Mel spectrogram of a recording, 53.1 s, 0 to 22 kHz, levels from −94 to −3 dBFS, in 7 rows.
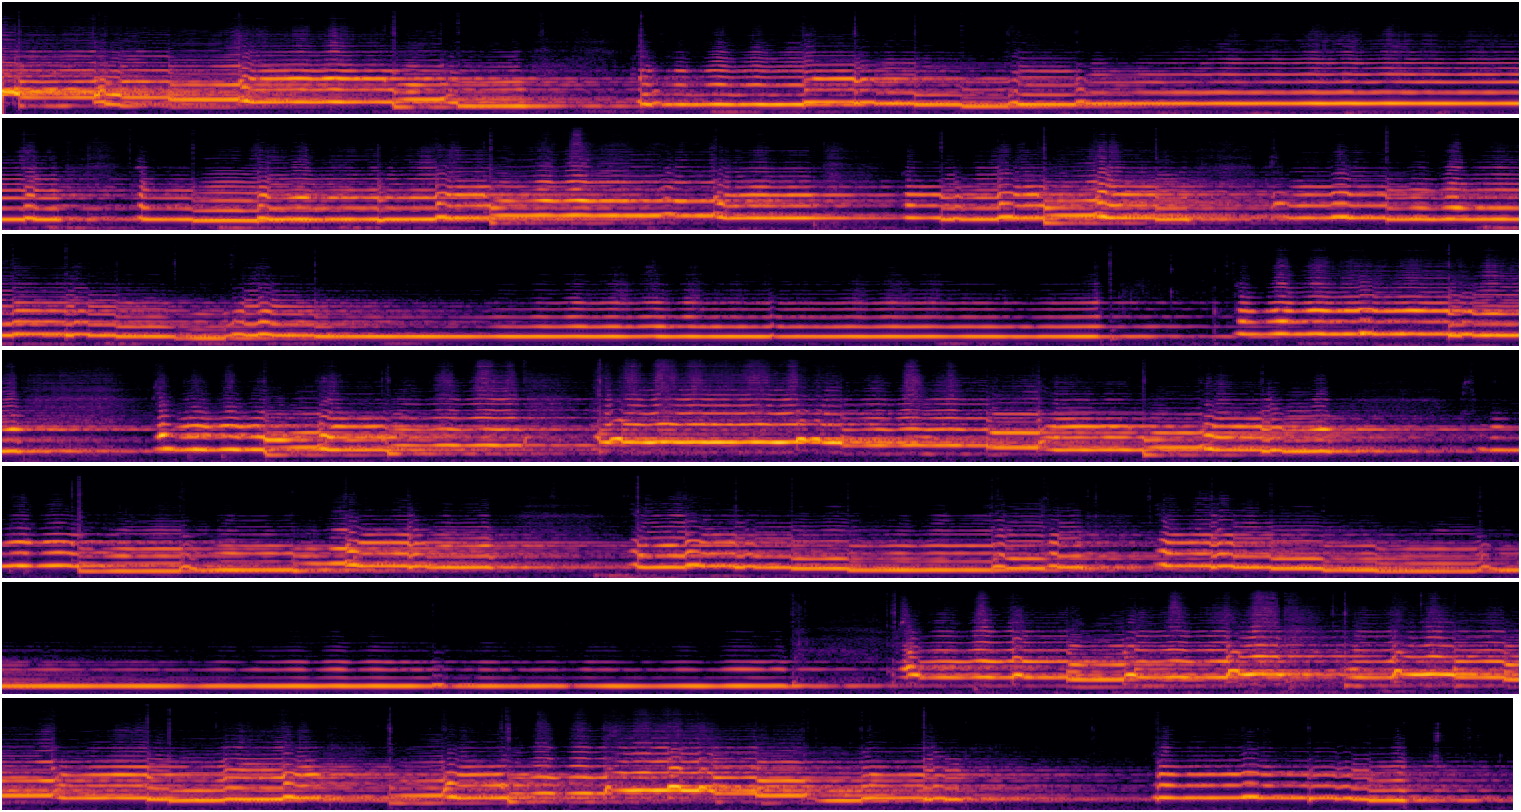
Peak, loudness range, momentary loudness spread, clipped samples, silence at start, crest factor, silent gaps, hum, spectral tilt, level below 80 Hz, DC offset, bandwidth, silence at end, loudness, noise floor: -10 dBFS; 5 LU; 9 LU; under 0.1%; 0 s; 16 dB; none; none; -5 dB/octave; -72 dBFS; under 0.1%; 8.8 kHz; 0 s; -27 LUFS; -49 dBFS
